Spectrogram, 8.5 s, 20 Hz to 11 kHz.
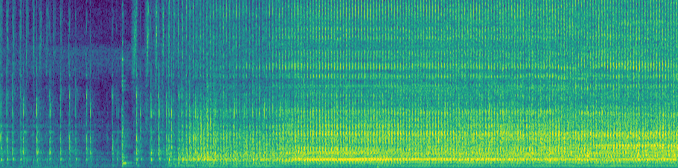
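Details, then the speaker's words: Model steam engine run on garage air compressor (set about 25 psi, partly used) instead of fire, on workbench: a few hesitant puffs, then quick even chuff about three per second with steady hiss; normal running. "No fire no flame no heat no electricity, just turning it off the compressor here I've got the coil going over to the compressor compressor set at about 25 psi but I'm only using a portion of that through here."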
